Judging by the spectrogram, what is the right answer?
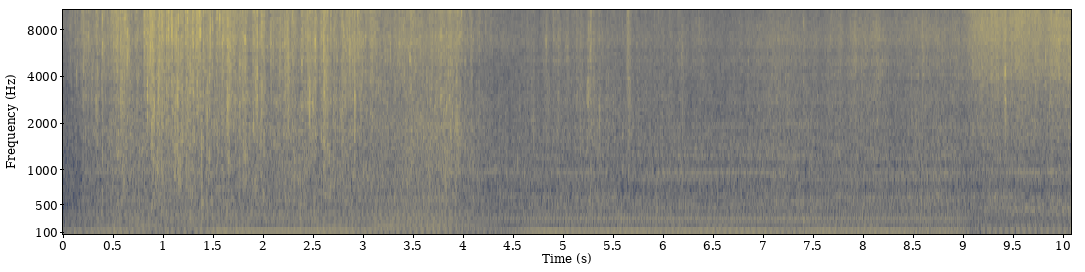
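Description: A boat engine running steadily with a low, even hum, while water gushes and splashes loudly for the first four seconds, then eases to a softer wash.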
